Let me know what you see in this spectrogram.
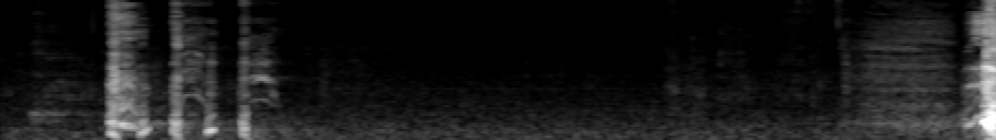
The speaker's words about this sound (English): Excuse me this morning. I got the cough back. I don't know why.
